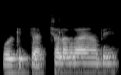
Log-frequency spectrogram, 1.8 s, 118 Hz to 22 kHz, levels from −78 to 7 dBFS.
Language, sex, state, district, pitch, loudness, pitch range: Hindi, male, Uttar Pradesh, Jyotiba Phule Nagar, 135 Hz, -18 LUFS, 125-140 Hz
